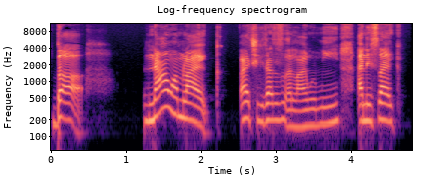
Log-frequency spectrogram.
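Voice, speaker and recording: A woman's voice: medium pitch, measured pace, smooth, no echo, clean studio sound. A young woman in her twenties, co-hosting a podcast in casual chat. She talks bluntly and animatedly and fills her speech with "like". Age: 20s. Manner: frank, blunt and animated, says "like" a lot. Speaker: podcast co-host.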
